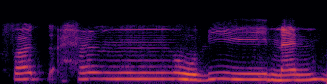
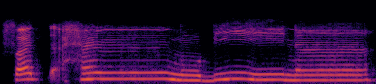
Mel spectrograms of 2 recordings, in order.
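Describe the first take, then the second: First: The phrase ends with a final n sound. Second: The phrase ends on a long vowel. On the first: The reading continues into the next word. "bacaan dia kalau kita teruskan" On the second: The reading stops at this word. "kalau kita wakaf ataupun kita berhenti"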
